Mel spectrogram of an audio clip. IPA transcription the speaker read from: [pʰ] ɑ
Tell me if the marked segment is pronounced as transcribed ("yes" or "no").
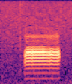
no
